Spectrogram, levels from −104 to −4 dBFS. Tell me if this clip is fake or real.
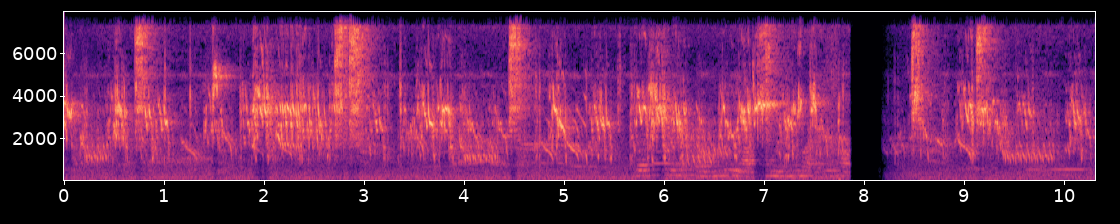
real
